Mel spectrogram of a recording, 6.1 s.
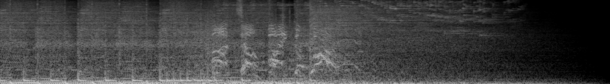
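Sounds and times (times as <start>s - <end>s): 
background music: 0.0s - 4.2s.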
